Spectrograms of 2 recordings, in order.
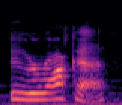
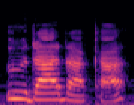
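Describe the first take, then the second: First: The name is said with English-style sounds. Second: The name is said with Japanese-style sounds. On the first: This is how most of the fandom says it. The speaker calls it wrong. "most of the fandom knows them as" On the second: This is the correct pronunciation. The speaker calls it right. "when really it's"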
